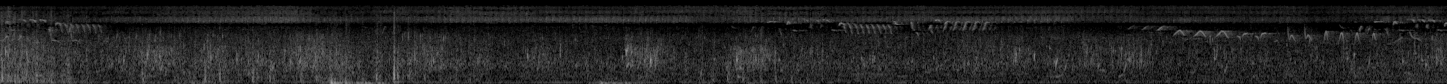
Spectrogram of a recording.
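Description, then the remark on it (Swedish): Birds from the trees splash and flutter in a babbling stream, drinking and bathing and flapping their wings so the water splashes around them; water rushes steadily while high chirps and tweets ring out, with brief bursts of splashing scattered through. “De flaxar med vingarna så att vattnet stänker omkring dem.”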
